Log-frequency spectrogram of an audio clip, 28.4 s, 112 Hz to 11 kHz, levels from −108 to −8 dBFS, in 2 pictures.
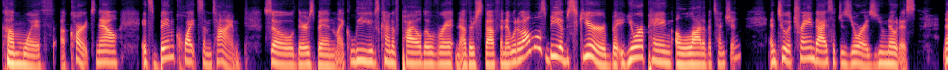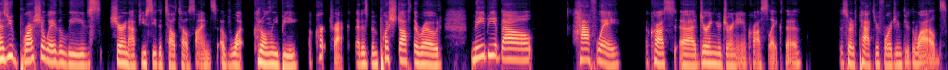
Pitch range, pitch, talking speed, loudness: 165-210 Hz, 180 Hz, 200 wpm, -23 LUFS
